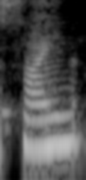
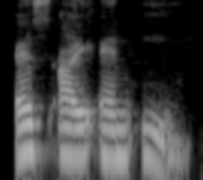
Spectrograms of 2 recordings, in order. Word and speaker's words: sine: function is called the sine function si n e as a shortcut we write si n so please do not pronounce it as sin its sine sine of an angle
